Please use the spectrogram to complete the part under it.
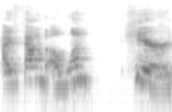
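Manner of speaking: plain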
